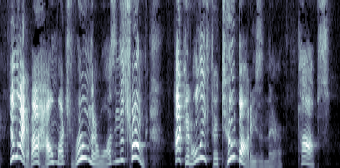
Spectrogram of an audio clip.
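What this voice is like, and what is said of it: Mickey Mouse cartoon character voice. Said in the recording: “Mickey Mouse accent ... really good at that ... Was a really good Mickey Mouse accent”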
